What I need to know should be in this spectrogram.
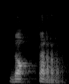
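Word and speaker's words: dokter: then doctor is Doctor Doctor remember in basa we have covered this in previous lesson you need to pronounce the r okay so doctor not doctor or something like that but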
